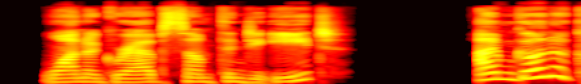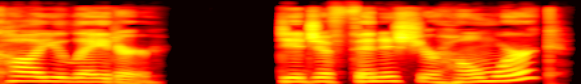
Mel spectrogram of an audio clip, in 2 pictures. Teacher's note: want to becomes wanna, going to becomes gonna, and did you becomes didja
